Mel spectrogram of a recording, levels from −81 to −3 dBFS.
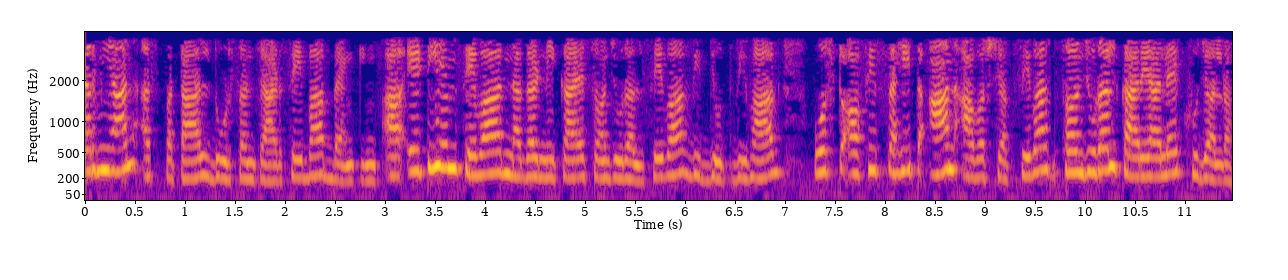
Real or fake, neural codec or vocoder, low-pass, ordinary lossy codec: real; none; 3.6 kHz; MP3, 32 kbps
